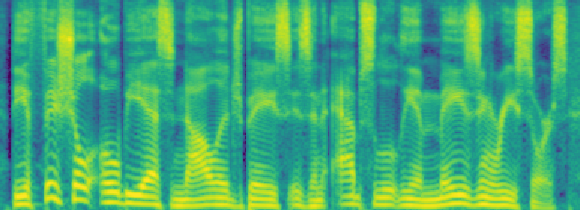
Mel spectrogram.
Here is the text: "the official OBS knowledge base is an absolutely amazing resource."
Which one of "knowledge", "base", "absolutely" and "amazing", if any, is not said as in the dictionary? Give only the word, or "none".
none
